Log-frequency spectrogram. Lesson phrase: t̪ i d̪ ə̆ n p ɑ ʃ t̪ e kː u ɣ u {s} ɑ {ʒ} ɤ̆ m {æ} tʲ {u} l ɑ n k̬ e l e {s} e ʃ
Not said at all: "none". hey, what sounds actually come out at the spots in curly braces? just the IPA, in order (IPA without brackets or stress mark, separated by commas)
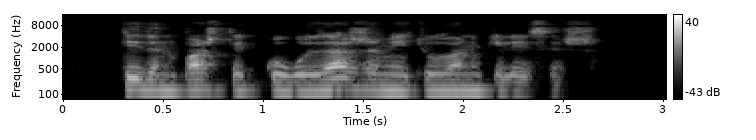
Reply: z, ʒ, e, u, s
